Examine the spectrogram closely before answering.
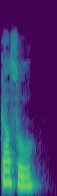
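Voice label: "guzzle", British English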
